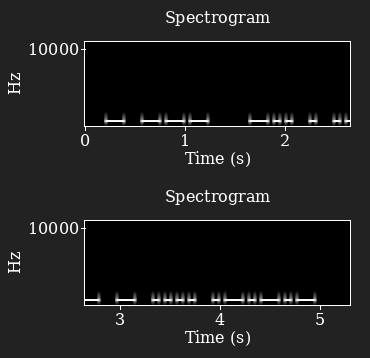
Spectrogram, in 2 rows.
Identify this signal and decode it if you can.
Morse code, heard as a keyed tone, about 20 wpm, 700 Hz. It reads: TO DEATH.
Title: Sentences from Top 1400 Words 20wpm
